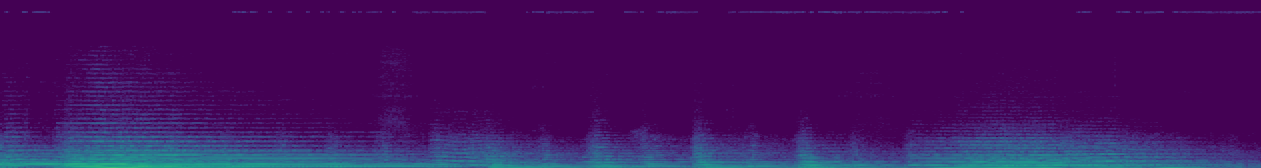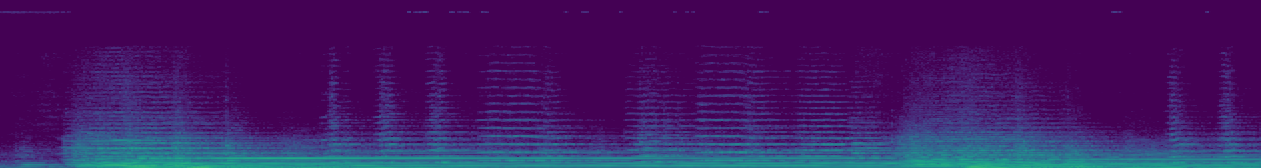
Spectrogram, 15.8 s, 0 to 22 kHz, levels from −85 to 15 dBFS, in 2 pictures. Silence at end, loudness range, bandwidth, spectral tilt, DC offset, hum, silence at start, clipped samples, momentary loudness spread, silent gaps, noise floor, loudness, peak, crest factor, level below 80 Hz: 0 s; 12 LU; over 20 kHz; -7.5 dB/octave; under 0.1%; none; 0 s; under 0.1%; 16 LU; none; -51 dBFS; -29 LUFS; -12 dBFS; 18 dB; -42 dBFS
